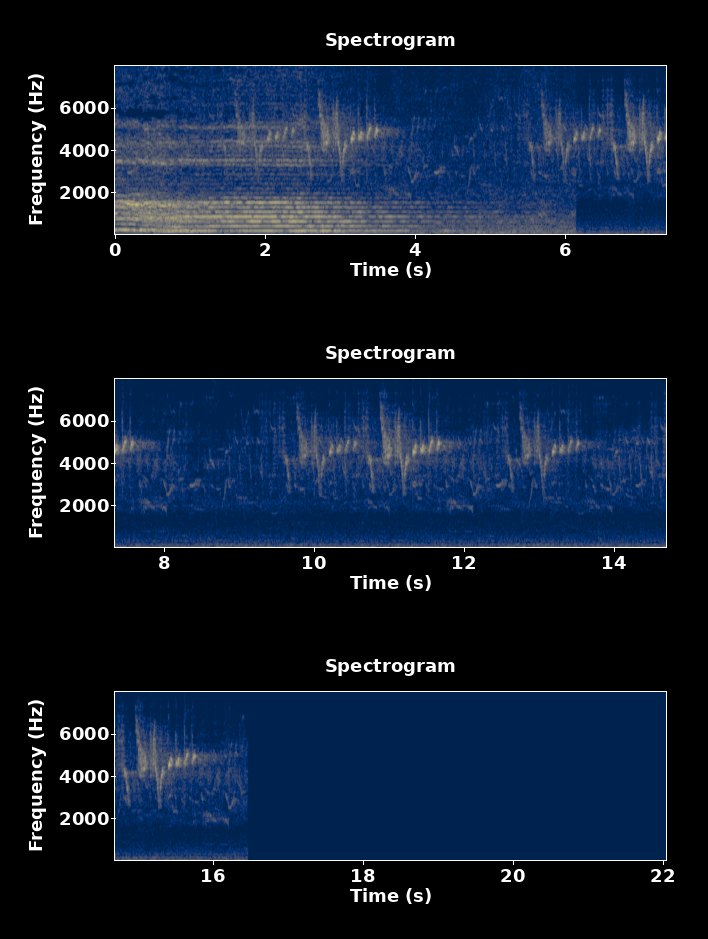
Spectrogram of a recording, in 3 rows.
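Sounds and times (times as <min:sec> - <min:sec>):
songbird singing trills: 0:00.0 - 0:16.5.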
